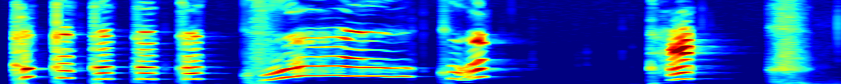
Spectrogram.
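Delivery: very high, loud squirrel chatter; angry squirrel scolding. Acted. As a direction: squeal and scold like a furious squirrel. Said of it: "scold and shout".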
